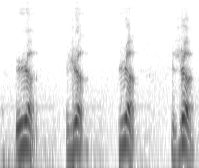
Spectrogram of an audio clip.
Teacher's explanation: You curl your tongue backwards against the back of the teeth ridge. R, R. So that is why there's just one sound which we speak of as post-alveolar, and that is R. · But so far as place of articulation is concerned, for R, it is identical because your tongue is curled backwards against the back of the teeth ridge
